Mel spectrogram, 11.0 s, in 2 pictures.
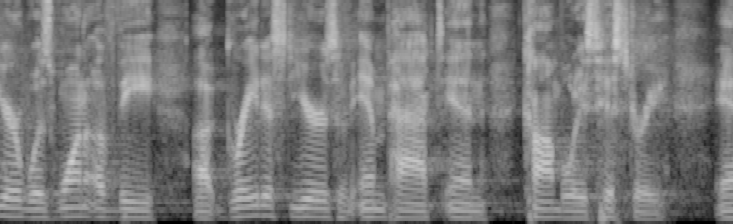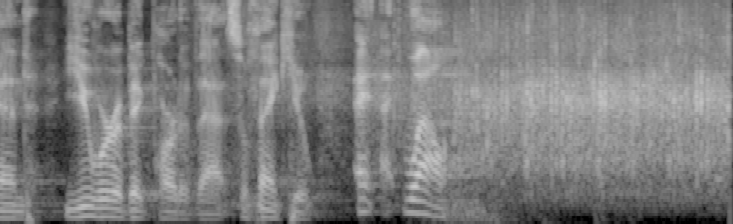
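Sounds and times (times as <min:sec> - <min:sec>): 
speech: 0:00.0 - 0:09.4
audience clapping: 0:07.9 - 0:10.9.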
